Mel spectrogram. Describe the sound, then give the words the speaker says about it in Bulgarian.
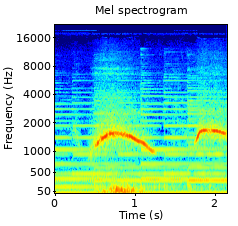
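A person whistles two clear notes: a long tone that swoops up then slides down, followed by a second note that rises and holds. No one speaks, and a faint steady hum sits underneath. “Свиря всъщност е думата, която описва звука от духането.”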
